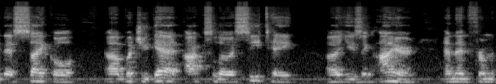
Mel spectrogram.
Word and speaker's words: oxaloacetate: Like at this point, when you produce citrate, it splits into these two molecules, acetate and how do you pronounce it? Oxaloacetate.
